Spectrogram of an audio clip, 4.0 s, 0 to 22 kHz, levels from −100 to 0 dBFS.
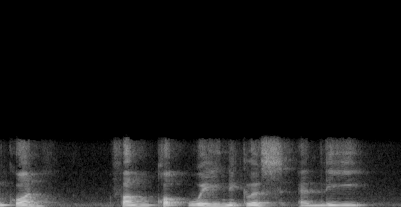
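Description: No technical faults can be heard in this speech.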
